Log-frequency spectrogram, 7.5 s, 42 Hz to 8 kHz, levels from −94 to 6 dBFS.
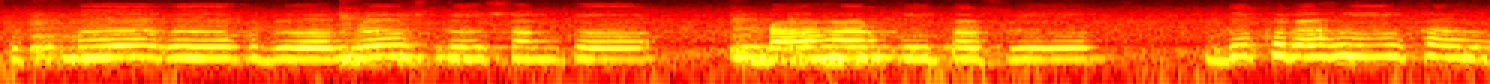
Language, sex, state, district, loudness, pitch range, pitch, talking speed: Hindi, female, Rajasthan, Jaipur, -16 LUFS, 210-230 Hz, 215 Hz, 90 wpm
